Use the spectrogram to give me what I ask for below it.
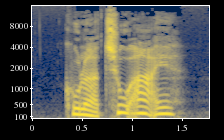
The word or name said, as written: koloraturarie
